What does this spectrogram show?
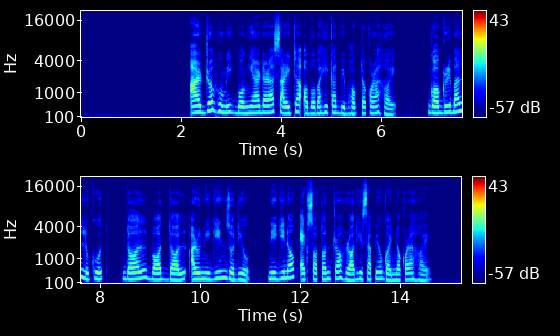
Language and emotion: Assamese, neutral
